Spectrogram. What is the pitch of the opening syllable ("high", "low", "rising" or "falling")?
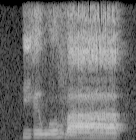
low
